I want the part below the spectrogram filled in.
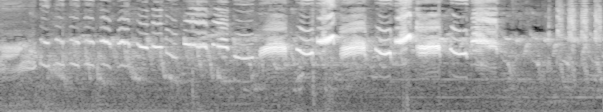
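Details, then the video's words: Myna pouring out squawky, nasal notes and curved whistles in bursts, with rattling clicks near the start and at the close. "طيور البرية غريبة التغريد و من بينهم طائر المينا"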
